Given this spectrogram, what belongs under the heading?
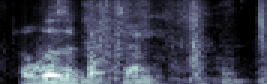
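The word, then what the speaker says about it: Elizabethtown: if they pronounce it Elizabeth Town or Elizabeth tin here in Carolina we would describe we would say elizabethon but I don't know how they say it in Kentucky anyway either way thank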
